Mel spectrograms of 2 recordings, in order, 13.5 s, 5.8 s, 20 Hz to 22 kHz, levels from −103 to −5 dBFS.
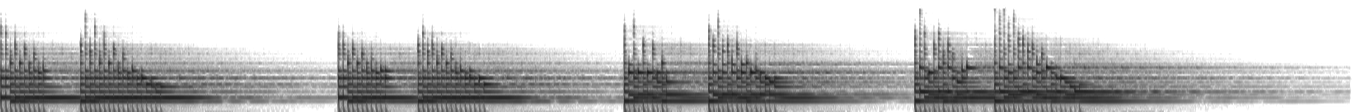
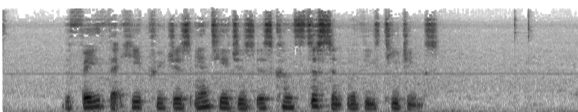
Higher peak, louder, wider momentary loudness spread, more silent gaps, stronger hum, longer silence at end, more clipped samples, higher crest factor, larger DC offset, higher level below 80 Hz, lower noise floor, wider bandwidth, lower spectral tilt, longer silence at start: second, -6 dBFS vs 0 dBFS; about the same, -21 LUFS vs -19 LUFS; about the same, 16 LU vs 15 LU; neither; neither; first, 1.6 s vs 0.5 s; neither; second, 16 dB vs 22 dB; neither; about the same, -54 dBFS vs -50 dBFS; first, -70 dBFS vs -50 dBFS; second, 9.8 kHz vs 16.5 kHz; about the same, -4 dB/octave vs -3.5 dB/octave; about the same, 0 s vs 0 s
